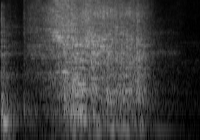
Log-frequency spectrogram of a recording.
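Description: A sliding glass terrarium door scraping along its track as it is pushed open: a short click, then one rasping slide lasting a little over a second.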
